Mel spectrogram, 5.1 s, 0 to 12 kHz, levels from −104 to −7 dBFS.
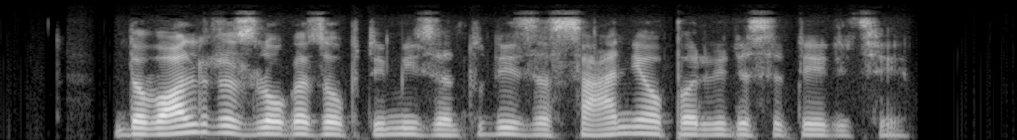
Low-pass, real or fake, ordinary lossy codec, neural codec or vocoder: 10.8 kHz; real; MP3, 96 kbps; none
